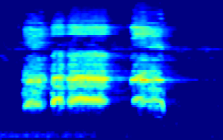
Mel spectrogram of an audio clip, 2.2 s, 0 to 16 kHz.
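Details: Red junglefowl used as a decoy bird, crowing in the style called chaloei, recorded 30 October 2023: a harsh, buzzy multi-part crow of about 1.5 seconds, one long drawn middle phrase, then a short final burst, quiet background.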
